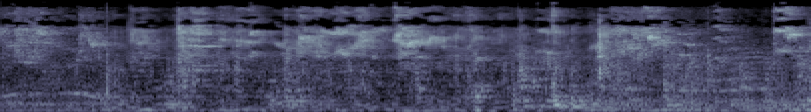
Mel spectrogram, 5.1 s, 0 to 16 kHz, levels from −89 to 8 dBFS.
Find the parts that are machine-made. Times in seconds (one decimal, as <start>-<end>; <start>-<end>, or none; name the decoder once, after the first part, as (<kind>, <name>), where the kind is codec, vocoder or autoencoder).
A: 0.7-3.8 (vocoder, BigVGAN v2)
